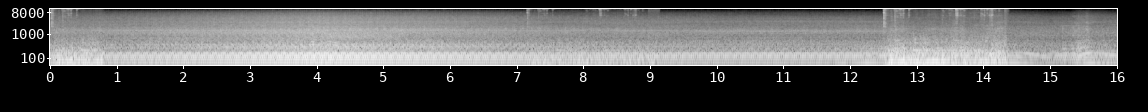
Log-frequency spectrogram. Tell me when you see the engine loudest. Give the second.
4 s.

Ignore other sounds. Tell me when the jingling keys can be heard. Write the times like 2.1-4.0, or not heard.
0.0-0.8, 7.2-9.2, 12.5-14.4.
